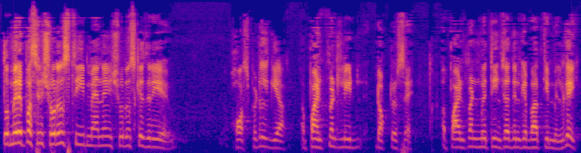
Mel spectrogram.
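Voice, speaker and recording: A man in his fifties with a Pakistani Urdu accent, a doctor telling a personal story in a rambling, anecdotal way with English phrases mixed in. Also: fairly high pitch. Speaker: doctor sharing experiences. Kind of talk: storytelling talk.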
